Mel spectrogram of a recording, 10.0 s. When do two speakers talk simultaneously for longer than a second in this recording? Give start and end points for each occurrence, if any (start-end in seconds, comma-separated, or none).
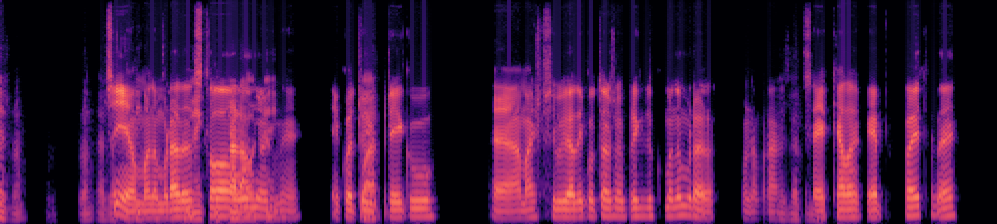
1.0-2.9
